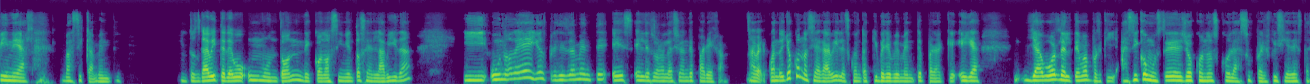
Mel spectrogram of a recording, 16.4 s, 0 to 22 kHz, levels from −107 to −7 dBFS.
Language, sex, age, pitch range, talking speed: Spanish, female, 20-39, 165-200 Hz, 195 wpm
